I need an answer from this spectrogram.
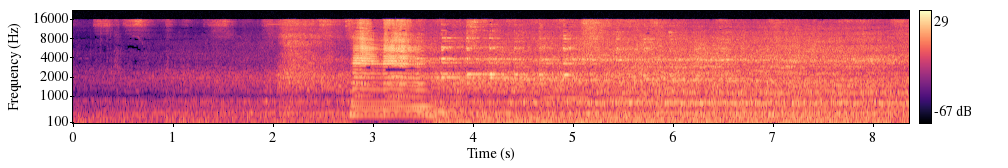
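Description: Diesel freight train approaching, its rumble building, with one short horn blast from the lead locomotive about three seconds in. The loud rumble of the GE diesel locomotives then takes over as they pass close by.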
